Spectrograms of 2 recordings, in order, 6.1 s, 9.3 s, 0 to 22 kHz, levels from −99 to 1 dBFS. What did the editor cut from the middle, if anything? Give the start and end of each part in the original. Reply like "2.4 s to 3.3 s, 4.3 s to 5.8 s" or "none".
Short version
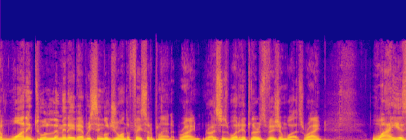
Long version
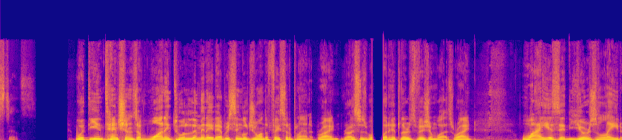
5.6 s to 5.7 s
